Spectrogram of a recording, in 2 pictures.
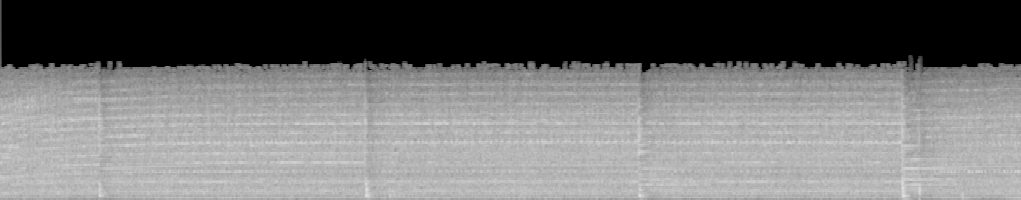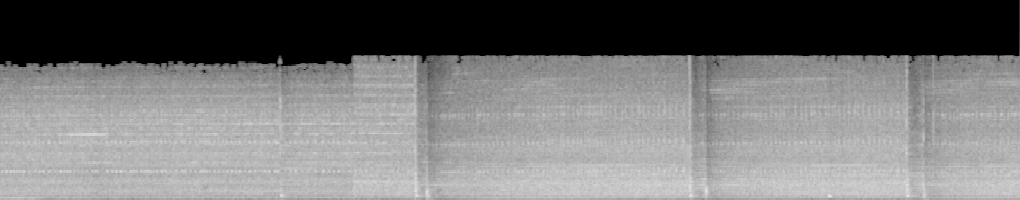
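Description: Small wooden blocks are hit by a spinning saw blade with sharp knocks.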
